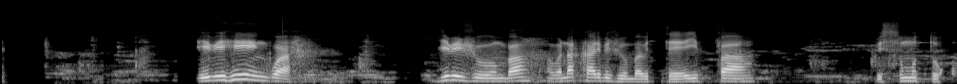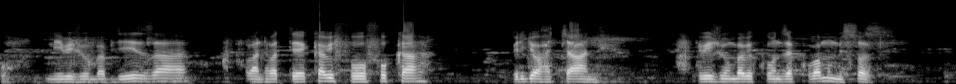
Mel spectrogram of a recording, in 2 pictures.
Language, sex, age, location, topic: Kinyarwanda, male, 18-24, Musanze, agriculture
